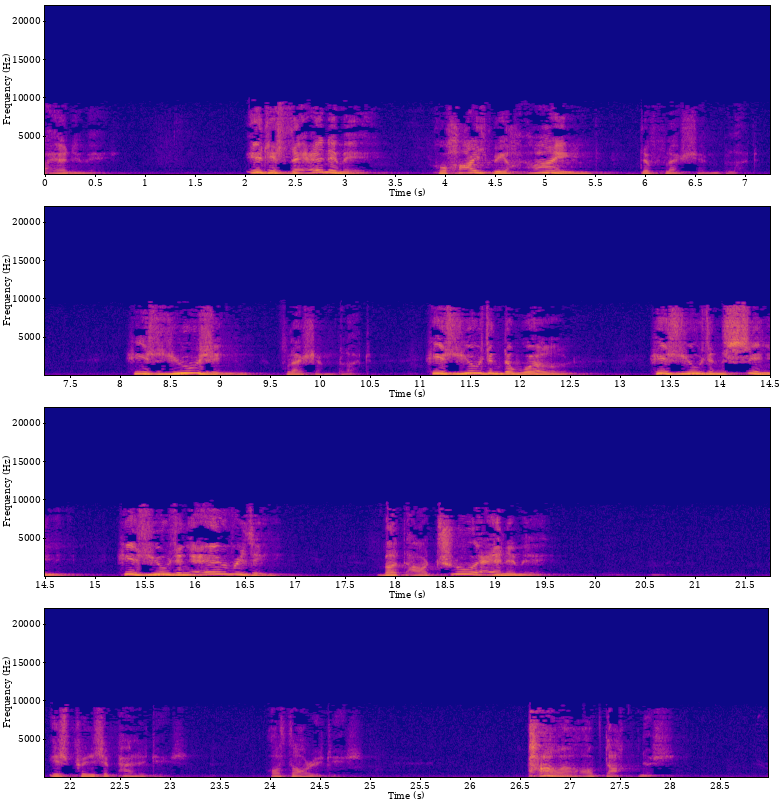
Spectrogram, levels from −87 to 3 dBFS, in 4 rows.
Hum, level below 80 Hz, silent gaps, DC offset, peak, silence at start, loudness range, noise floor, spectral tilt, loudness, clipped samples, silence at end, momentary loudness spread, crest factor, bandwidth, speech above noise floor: none; -70 dBFS; none; under 0.1%; -12 dBFS; 0 s; 11 LU; -66 dBFS; -4.5 dB/octave; -28 LUFS; under 0.1%; 0.95 s; 20 LU; 18 dB; 10 kHz; 38 dB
